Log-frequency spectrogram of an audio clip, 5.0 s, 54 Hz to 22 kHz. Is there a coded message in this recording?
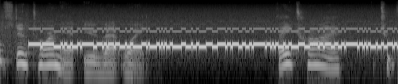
Yes: RTTY (45.45 baud, 170 Hz shift) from 0.4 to 5.0 s, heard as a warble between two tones, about 860 Hz centre, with speech in English. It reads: CQ TEST OM8J OM8J …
